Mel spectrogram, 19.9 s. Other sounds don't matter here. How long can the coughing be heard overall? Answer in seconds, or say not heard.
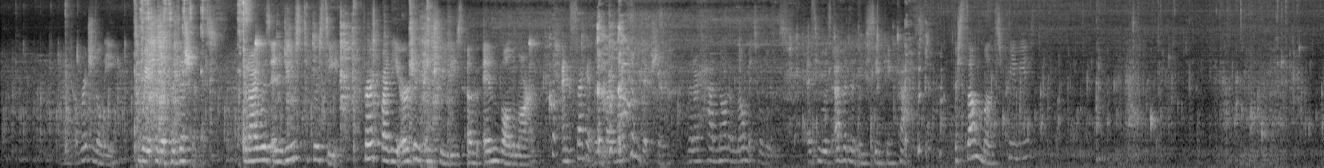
4 s.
